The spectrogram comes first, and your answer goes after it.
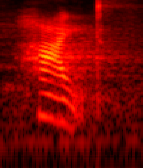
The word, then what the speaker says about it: height: will pronounce this is height, but actually this is height, okay? Height. Different spelling, but you know, somehow the same pronunciation. High, height, okay?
